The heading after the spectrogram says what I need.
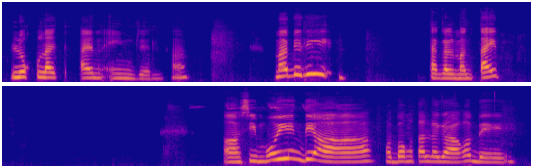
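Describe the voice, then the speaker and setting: A woman's voice: high voice, no echo. A woman from the Philippines hosting a casual phone livestream, chatting playfully with viewers, teasing and laughing often and slipping into English. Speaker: livestream host.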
